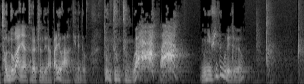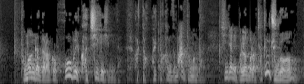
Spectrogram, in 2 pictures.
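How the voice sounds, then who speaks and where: A male teacher giving a lively classroom lecture, telling stories with sound effects and acted dialogue and throwing rhetorical asides to his students. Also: mid-range voice, brisk, a little hiss or hum. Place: lecture hall.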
